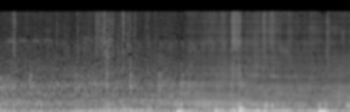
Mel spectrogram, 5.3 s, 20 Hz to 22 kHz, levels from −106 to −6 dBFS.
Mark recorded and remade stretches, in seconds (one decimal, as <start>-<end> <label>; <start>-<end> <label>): 0.0-2.8 recorded; 2.8-5.3 remade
